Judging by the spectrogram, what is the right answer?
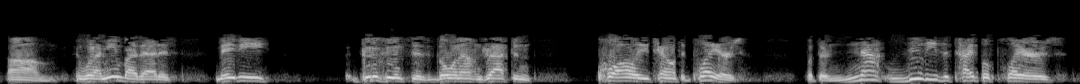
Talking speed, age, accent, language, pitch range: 145 wpm, 50-69, American, English, 120-175 Hz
